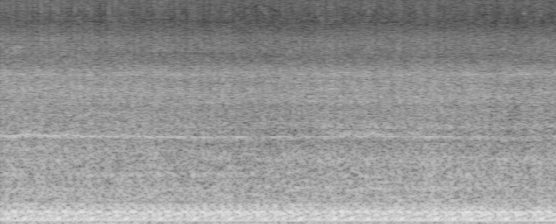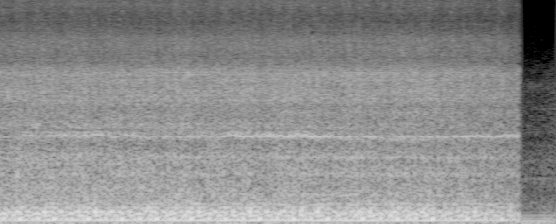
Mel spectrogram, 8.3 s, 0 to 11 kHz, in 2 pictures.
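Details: 1932 Ford Hi-Boy roadster, S.C.O.T.-blown 265 CID flathead V8 (60 over bore, '49 Merc rods, S.C.O.T. 404 cam), run once more in the shop; steady low throbbing pulse about four per second, no tapping or misfire, then shut off; normal idle.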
